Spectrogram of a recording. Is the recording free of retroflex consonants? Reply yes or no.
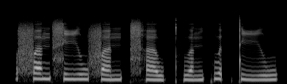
yes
